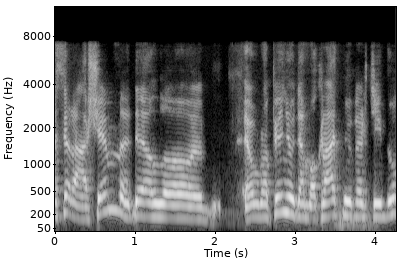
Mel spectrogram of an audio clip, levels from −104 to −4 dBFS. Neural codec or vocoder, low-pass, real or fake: codec, 16 kHz, 6 kbps, DAC; 7.2 kHz; fake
